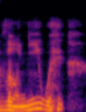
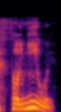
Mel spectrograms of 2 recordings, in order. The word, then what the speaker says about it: Doñihue: la Araucanía moderna, porque tanto la lengua de la Araucanía antigua como la lengua picunche no usaban este sonido como una Z, sino que como una D. Entonces, por eso la toponimia lo indica así. Yo soy de Doñihue y no de Zoñihue, ¿ya?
